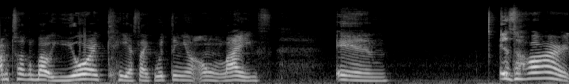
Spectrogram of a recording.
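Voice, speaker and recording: In an American accent, a woman speaks at a fairly slow pace with ordinary pitch variation. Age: 20s. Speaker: lifestyle vlogger. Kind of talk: casual vlog monologue. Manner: animated.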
